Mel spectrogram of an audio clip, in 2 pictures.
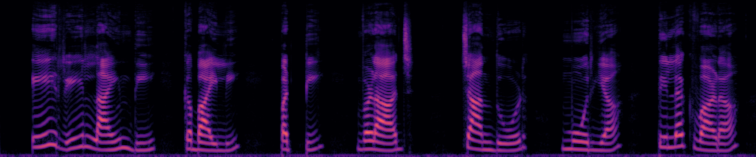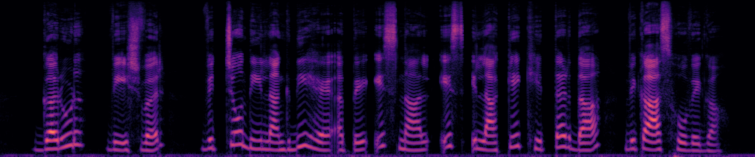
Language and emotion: Punjabi, neutral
